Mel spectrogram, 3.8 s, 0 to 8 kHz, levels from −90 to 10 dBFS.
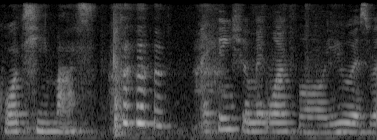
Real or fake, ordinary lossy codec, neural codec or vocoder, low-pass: real; none; none; 7.2 kHz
